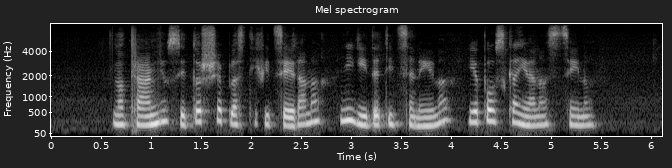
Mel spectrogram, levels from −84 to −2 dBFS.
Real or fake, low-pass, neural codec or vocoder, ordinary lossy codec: fake; none; codec, 16 kHz, 0.8 kbps, ZipCodec; none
